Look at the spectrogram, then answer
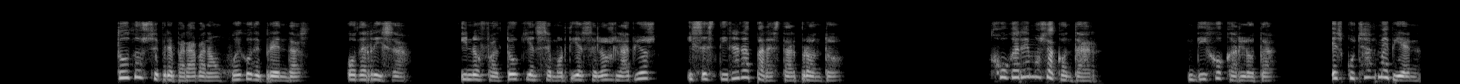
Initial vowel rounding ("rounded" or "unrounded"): rounded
